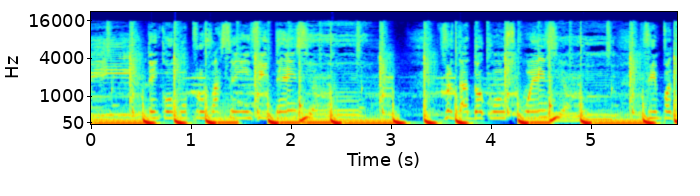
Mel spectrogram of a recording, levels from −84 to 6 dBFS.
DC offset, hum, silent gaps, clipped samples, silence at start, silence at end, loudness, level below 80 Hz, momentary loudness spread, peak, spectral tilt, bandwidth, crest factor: under 0.1%; none; none; under 0.1%; 0 s; 0 s; -11 LUFS; -12 dBFS; 5 LU; 0 dBFS; -5 dB/octave; 16.5 kHz; 8 dB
